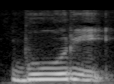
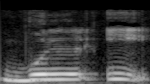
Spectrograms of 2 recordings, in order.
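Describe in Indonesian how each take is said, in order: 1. Konsonan di tengah terdengar seperti r. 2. Konsonan di tengah terdengar seperti l. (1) "R ketemu sama I jadinya buri" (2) "bukan bul-i"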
